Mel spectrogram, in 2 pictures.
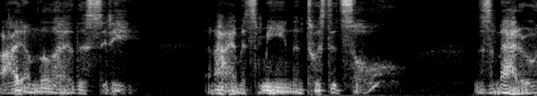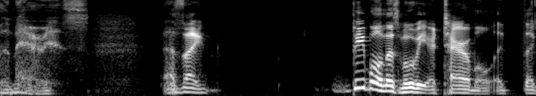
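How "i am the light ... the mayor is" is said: growled out in a breathy whisper. Retelling a villain's line from the movie: growling like Max Shreck. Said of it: "sort of growls".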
